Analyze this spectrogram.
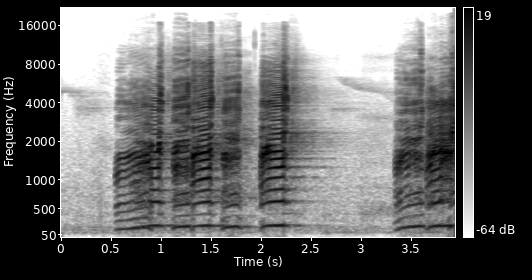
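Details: Swans outdoors giving a string of nasal, trumpeting honks that end in a longer drawn-out note, then a pause before a fresh pair of honks.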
